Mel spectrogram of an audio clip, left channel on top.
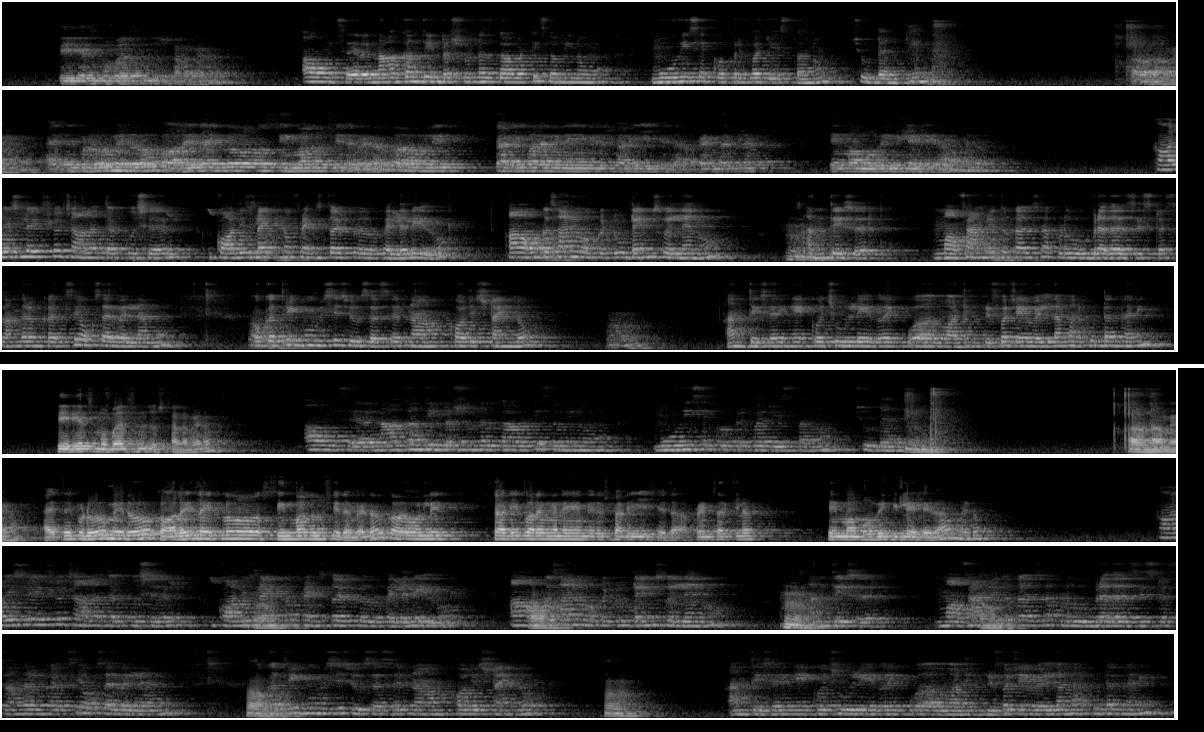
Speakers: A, on the right (about 80°); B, on the left (about 85°).
A: సీరియల్స్ మొబైల్స్ ను చూస్తాలా మేడం
B: అవును సార్ నాకంత ఇంట్రెస్ట్ ఉండదు కాబట్టి సో నేను మూవీస్ ఎక్కువ ప్రిఫర్ చేస్తాను చూడ్డానికి
A: హ్మ్. అవునా మేడం అయితే ఇప్పుడు మీరు కాలేజ్ లైఫ్ లో సినిమాలు చూసేదా మేడం ఓన్లీ స్టడీ పరంగానే మీరు స్టడీ చేసేదా ఫ్రెండ్ సర్కిల్ సినిమా మూవీకి ఇట్లా వెళదా మీరు
B: కాలేజ్ లైఫ్ లో చాలా తక్కువ సార్ కాలేజ్
A: హ్మ్.
B: లైఫ్ ఫ్రెండ్స్ తో ఇప్పుడు వెళ్ళలేదు ఆ ఒకసారి
A: అవునా?
B: ఒక టూ టైమ్స్ వెళ్ళను
A: హ్మ్.
B: అంతే సార్ మా ఫ్యామిలీతో
A: అవును.
B: కలిసి అప్పుడు బ్రదర్స్ సిస్టర్స్ అందరం కలిసి ఒకసారి వెళ్ళాము
A: అవును.
B: ఒక త్రీ మూవీస్ చూసి సార్ నా కాలేజ్ టైమ్ లో
A: మ్మ్
B: అంతే సార్ ఇంకా ఎక్కువ చూడలేదు ఎక్కువ వాటిని ప్రిఫర్ చేయ వెళ్దాం అనుకుంటాం గాని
